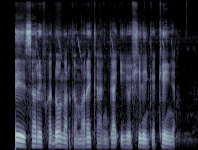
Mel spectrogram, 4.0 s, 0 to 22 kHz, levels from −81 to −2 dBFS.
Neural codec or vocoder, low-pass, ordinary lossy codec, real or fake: none; none; none; real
